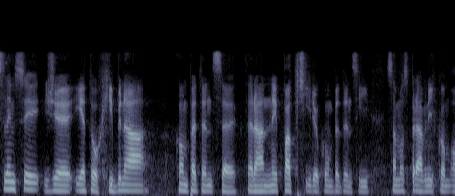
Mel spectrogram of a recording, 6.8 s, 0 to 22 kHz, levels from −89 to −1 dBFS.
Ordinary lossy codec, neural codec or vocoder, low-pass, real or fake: MP3, 48 kbps; codec, 16 kHz, 1 kbps, X-Codec, WavLM features, trained on Multilingual LibriSpeech; 7.2 kHz; fake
